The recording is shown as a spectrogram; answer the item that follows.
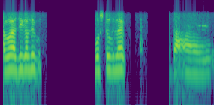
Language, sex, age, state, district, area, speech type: Assamese, female, 30-45, Assam, Darrang, rural, conversation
